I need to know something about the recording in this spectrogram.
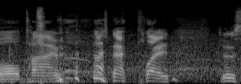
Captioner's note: laughter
